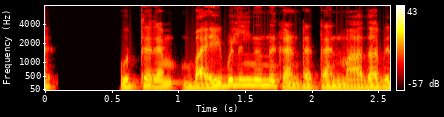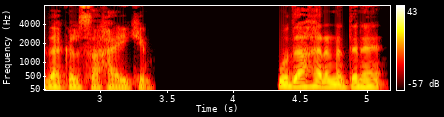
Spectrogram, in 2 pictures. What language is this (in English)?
Malayalam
